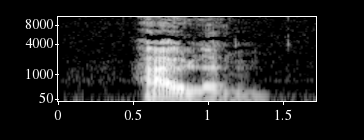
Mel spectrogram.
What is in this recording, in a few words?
"huilen", Dutch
